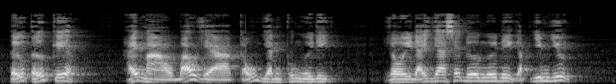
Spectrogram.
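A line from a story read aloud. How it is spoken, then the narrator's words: Two voices shouting angrily. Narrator (Vietnamese): Hai người mắt thấy đồng bọn của mình bị lăng nhục, cùng quát to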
